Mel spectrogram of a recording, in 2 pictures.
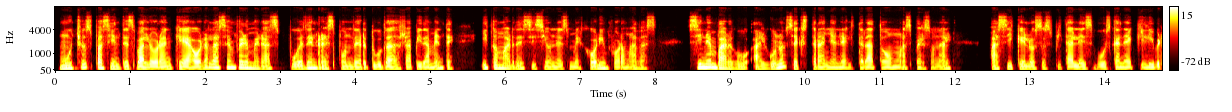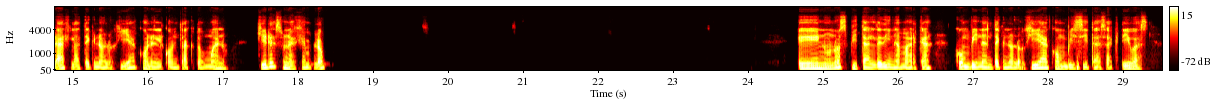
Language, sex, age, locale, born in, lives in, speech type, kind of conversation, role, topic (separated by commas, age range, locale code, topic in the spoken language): Spanish, male, 18-19, es-MX, Mexico, Mexico, read, expert-assistant, expert, ¿Por qué la imagen y el respeto hacia la enfermería varían tanto entre diferentes países y culturas?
